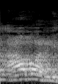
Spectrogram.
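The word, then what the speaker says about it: hour: अब यहां आवर, हावर नहीं हम पढ़ते हैं इसको, क्या पढ़ते हैं? आवर पढ़ते हैं।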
